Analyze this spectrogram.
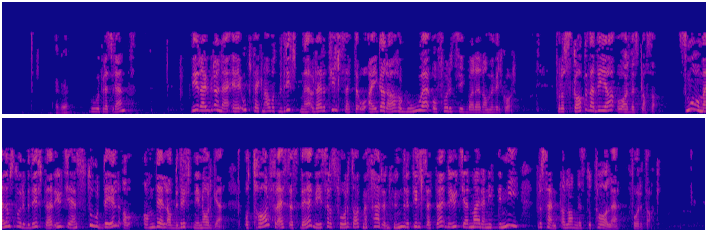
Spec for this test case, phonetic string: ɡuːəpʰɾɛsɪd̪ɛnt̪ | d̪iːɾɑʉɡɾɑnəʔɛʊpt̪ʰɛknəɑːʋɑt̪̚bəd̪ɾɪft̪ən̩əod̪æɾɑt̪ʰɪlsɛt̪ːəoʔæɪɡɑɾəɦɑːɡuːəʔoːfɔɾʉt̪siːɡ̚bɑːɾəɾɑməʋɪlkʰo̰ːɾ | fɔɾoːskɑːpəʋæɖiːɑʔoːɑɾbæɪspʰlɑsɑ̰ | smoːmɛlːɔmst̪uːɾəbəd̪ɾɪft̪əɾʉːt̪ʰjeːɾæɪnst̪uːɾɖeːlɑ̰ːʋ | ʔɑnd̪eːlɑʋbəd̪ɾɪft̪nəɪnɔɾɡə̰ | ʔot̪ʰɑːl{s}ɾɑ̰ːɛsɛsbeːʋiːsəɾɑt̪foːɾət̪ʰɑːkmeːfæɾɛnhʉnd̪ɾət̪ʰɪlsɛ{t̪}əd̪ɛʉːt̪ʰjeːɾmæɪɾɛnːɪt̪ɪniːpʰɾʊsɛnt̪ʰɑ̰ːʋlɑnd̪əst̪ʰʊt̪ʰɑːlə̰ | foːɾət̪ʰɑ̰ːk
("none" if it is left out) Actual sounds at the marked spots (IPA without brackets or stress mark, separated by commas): f, t̪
